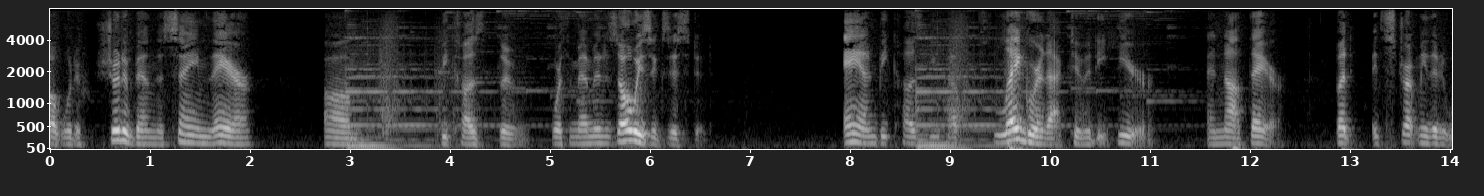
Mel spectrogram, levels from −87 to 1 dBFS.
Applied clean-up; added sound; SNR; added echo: none; Bell; 17 dB; none.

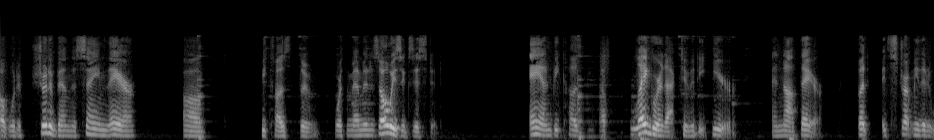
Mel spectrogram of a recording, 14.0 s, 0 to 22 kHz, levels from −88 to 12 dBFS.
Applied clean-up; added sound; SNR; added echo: neural mask model RNNoise.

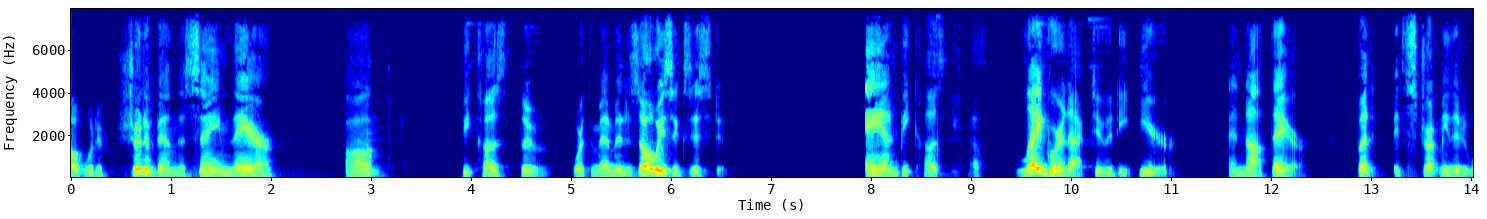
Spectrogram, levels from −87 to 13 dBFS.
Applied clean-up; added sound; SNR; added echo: neural mask model DeepFilterNet 3.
